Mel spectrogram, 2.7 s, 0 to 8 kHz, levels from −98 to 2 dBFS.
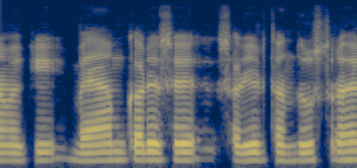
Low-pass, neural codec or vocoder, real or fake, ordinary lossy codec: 7.2 kHz; none; real; Opus, 64 kbps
